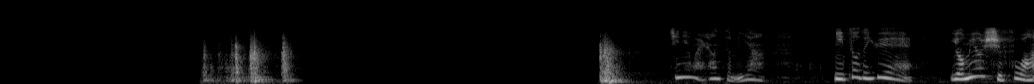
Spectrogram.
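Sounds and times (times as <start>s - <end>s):
door opening with wooden clunks and rattles: 2.0s - 3.1s, 6.0s - 6.4s
speech: 6.7s - 10.3s.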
